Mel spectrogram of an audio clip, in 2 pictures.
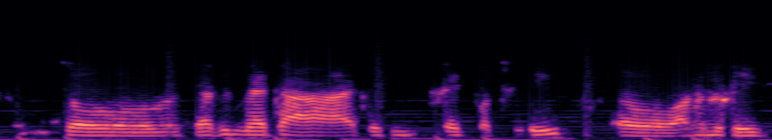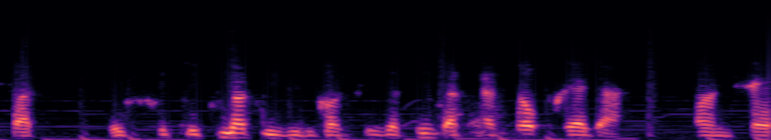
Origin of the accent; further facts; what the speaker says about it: Bloemfontein, Free State, South Africa; They will have to leave Bloemfontein with the passion that they have, and that's my hometown.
